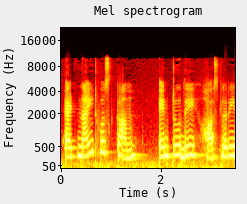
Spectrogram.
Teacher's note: at, this is unstressed here, night is stressed because it is the noun. Was come, now was and come again, the stressed syllable.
